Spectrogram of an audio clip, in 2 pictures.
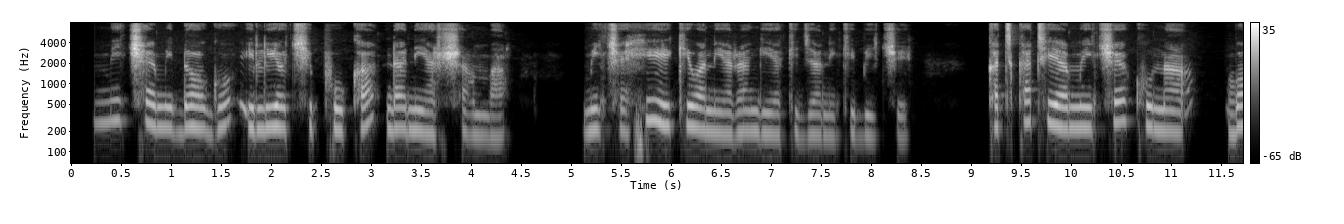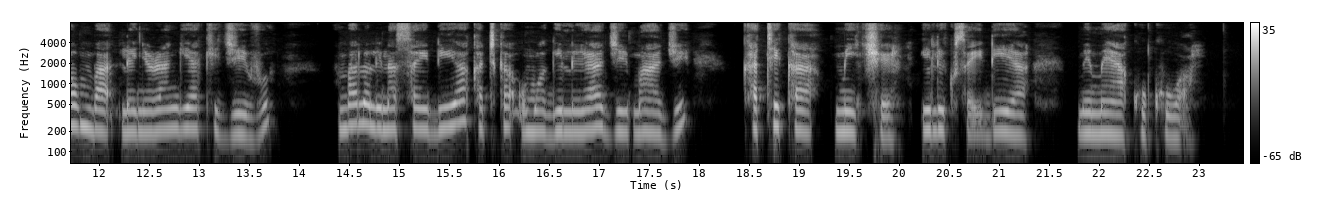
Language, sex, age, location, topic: Swahili, female, 18-24, Nairobi, agriculture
